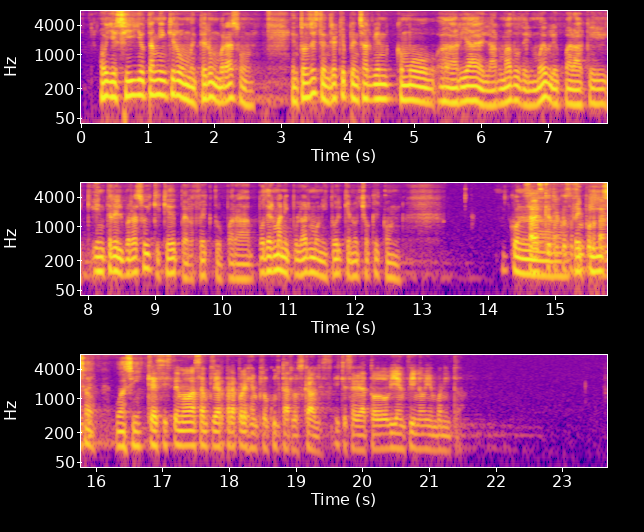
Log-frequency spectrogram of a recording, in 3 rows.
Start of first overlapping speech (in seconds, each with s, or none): 14.5 s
